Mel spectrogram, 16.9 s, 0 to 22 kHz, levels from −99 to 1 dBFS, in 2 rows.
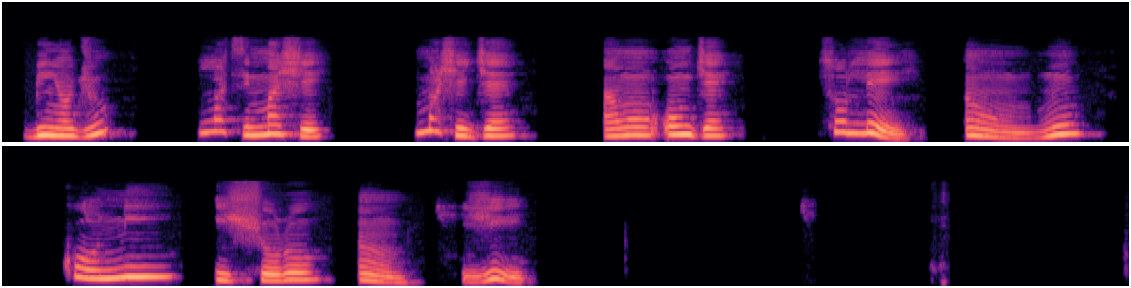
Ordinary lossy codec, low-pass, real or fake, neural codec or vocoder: none; none; real; none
